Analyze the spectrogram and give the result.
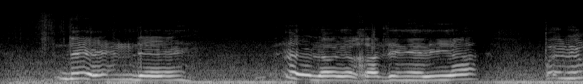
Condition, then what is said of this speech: Cerebral palsy. Hemos visto que tiene alguna dificultad para hablar, pero se le entiende perfectamente, ¿no?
